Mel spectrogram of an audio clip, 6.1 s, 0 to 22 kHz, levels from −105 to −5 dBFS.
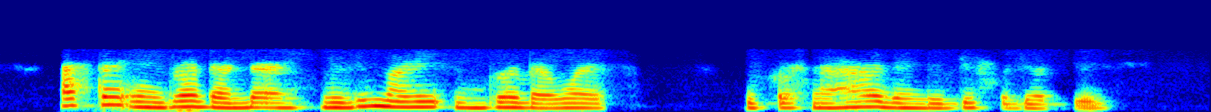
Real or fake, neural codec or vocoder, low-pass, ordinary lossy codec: fake; codec, 44.1 kHz, 2.6 kbps, DAC; 3.6 kHz; none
